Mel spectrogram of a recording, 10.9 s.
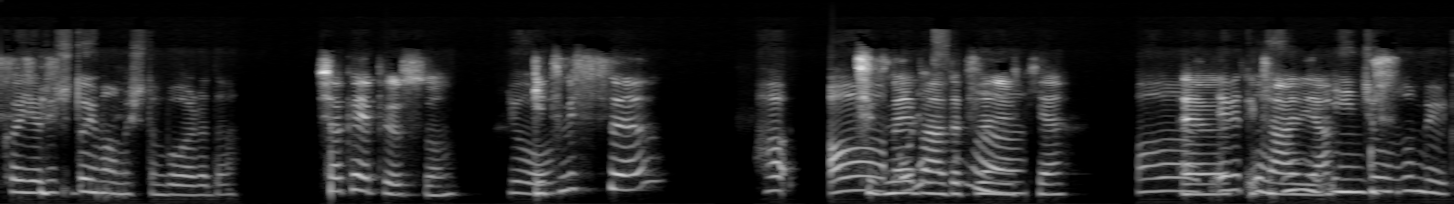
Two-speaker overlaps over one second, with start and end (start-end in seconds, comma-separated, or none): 6.4-7.7, 8.8-10.1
